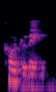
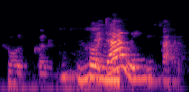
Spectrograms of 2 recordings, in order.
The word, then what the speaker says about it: Caudalie: And she's taught me how to pronounce Caudalie. Caudalie. Let's say Caudalie.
